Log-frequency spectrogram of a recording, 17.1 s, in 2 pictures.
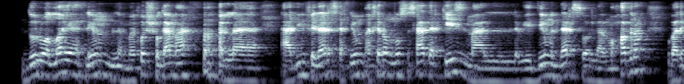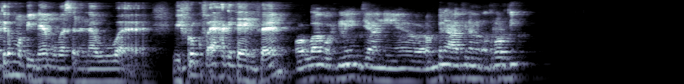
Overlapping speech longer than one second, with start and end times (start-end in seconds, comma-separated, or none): none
